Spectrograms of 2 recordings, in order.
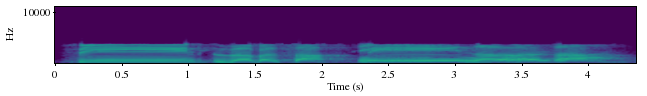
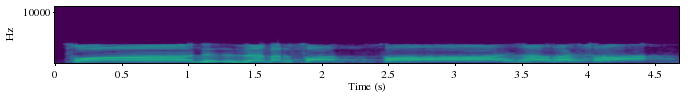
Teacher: جب ہم سین کی ادائیگی کریں گے تو اس میں سیٹی کی آواز آئے گی، اور جب ہم صاد کی ادائیگی کریں گے تو اس میں سیٹی کی آواز تو آئے گی، ساتھ میں اسے موٹا کر کے پڑھیں گے · Shown in: second take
